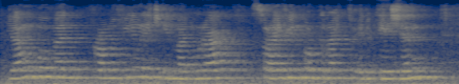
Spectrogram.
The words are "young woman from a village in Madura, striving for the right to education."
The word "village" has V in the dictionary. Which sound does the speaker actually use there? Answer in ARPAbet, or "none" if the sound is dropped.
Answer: F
